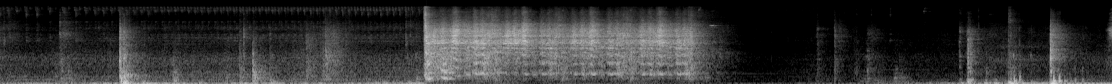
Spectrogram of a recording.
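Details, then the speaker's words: 1975 Chevy K5 Blazer that sat 12-13 years, cranking with new plugs, wires and a new distributor: even starter churn but no start because there is no spark. Later traced to a distributor-to-cap wire that had fallen off its connector. "for some reason there's still no spark so I have to do some more digging to find the problem"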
